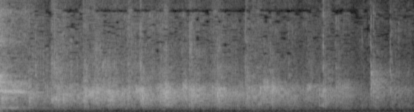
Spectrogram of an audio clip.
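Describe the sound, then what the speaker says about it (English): Audience applause at a State House event in Kenya, sustained crowd clapping that stays even and fairly full before gradually easing, with a low hum underneath. "A round of applause for Mzee."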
